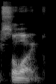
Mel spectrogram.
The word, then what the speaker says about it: Solanke: DCL, or Dominic Solanke. One of those three. Solanke rhymes with. Yeah, I mean. Rhymes with Jack's a crank. Rhymes with low rank.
